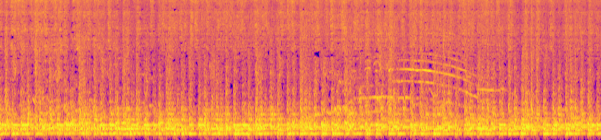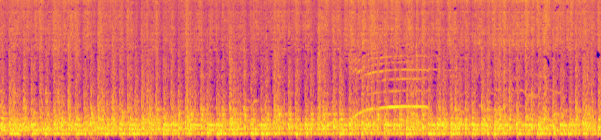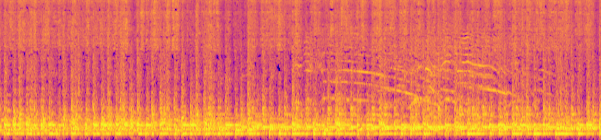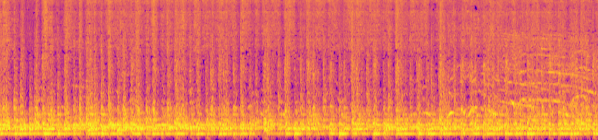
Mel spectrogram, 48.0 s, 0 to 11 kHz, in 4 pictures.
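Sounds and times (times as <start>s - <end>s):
hand drums playing fast: 0.0s - 48.0s
high gliding calls: 29.9s - 35.2s.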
